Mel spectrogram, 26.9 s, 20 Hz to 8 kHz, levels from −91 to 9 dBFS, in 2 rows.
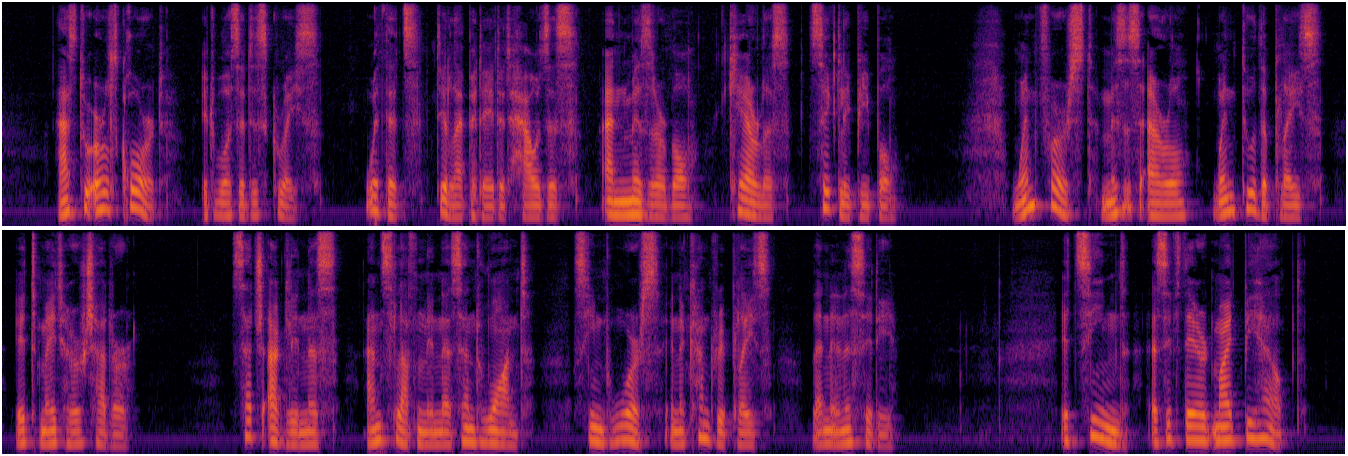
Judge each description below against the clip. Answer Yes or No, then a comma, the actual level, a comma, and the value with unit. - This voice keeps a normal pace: No, slow, 120 wpm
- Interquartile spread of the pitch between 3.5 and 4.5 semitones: Yes, average, 4.1 semitones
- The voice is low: Yes, low, 120 Hz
